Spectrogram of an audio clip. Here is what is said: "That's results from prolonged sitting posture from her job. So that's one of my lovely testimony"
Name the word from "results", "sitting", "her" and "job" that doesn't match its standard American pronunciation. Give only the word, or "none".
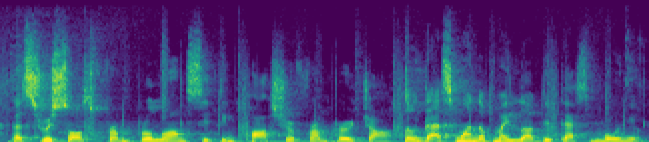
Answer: results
